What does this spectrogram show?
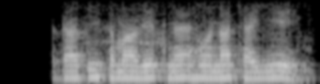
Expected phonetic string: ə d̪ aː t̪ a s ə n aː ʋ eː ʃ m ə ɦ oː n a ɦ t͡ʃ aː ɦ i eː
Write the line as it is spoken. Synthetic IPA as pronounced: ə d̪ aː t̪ i s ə m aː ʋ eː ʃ n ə ɦ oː n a t͡ʃ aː ɦ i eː

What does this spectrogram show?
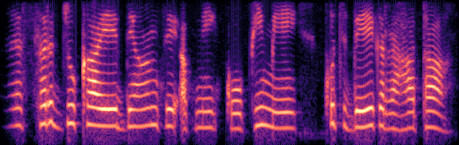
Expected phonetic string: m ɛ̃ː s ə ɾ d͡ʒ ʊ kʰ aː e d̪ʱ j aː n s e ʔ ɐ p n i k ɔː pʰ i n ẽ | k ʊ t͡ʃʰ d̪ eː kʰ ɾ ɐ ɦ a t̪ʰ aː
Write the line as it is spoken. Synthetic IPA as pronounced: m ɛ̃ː s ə ɾ d͡ʒ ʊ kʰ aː e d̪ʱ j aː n s e ʔ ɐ p n i k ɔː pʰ i m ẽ | k ʊ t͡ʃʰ d̪ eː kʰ ɾ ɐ ɦ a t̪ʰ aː

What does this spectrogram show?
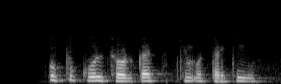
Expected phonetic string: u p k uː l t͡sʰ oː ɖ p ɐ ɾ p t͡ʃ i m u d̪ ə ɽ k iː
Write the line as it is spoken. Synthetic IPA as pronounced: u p k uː l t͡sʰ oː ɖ k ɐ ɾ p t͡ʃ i m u t̪ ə ɾ k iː

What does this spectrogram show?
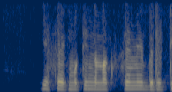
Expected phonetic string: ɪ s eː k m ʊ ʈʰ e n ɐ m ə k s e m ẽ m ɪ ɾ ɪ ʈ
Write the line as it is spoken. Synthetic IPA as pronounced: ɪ s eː k m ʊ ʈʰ i n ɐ m ə k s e m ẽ b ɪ ɾ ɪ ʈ

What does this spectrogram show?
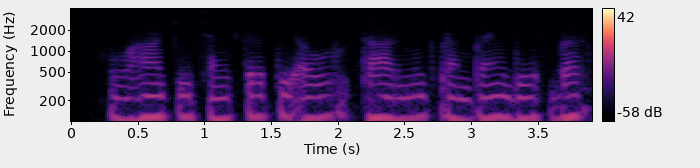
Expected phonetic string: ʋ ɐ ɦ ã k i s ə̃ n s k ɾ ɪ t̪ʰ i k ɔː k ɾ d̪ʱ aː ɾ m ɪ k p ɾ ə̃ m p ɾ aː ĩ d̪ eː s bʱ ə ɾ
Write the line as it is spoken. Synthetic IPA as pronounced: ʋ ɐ ɦ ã k i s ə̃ n s k ɾ ɪ t̪ i ʔ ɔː ɾ d̪ʱ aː ɾ m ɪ k p ɾ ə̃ m p ɾ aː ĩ d̪ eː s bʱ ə ɾ

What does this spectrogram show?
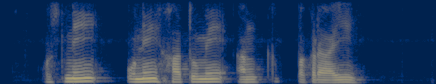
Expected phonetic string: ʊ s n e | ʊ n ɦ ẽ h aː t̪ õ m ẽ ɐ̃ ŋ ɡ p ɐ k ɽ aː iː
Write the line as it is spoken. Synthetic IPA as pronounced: ʊ s n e | ʊ n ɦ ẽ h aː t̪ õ m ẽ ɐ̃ ŋ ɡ p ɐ k ɽ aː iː

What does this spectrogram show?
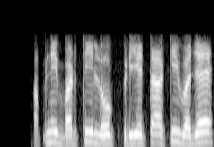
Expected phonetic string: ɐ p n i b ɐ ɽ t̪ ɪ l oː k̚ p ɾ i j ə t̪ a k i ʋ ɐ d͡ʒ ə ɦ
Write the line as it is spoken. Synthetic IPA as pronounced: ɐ p n i b ɐ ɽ t̪ i l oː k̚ p ɾ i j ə t̪ a k i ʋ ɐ d͡ʒ ə ɦ

